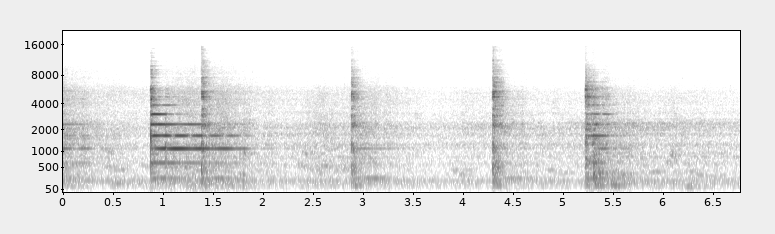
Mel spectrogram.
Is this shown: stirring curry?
yes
